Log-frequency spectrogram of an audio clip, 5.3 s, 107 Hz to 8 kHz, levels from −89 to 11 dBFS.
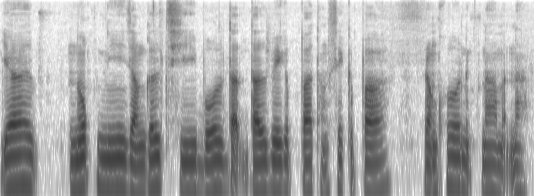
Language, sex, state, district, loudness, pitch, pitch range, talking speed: Garo, male, Meghalaya, South Garo Hills, -20 LUFS, 115 Hz, 110-125 Hz, 90 wpm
